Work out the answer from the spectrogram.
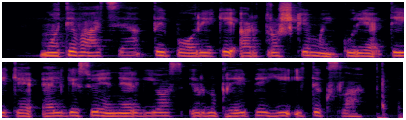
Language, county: Lithuanian, Klaipėda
